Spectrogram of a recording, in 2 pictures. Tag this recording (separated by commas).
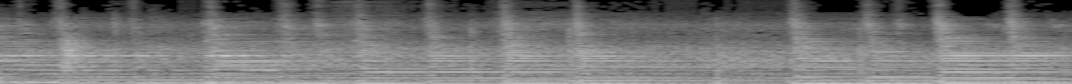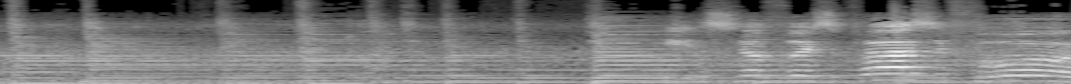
Music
